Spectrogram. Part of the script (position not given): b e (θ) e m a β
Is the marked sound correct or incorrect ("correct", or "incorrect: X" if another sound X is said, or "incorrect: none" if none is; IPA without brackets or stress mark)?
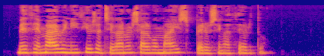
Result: correct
